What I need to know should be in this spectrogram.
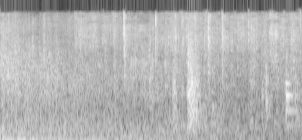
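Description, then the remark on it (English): A steam generator explodes: a loud, deep explosion booms and rumbles, with scattered crackling bursts and hissing spread across the low roar. It stays heavy for over a second, with no voices. “Oh, no. The steam generator!”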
